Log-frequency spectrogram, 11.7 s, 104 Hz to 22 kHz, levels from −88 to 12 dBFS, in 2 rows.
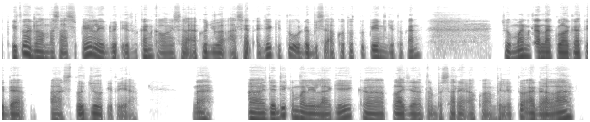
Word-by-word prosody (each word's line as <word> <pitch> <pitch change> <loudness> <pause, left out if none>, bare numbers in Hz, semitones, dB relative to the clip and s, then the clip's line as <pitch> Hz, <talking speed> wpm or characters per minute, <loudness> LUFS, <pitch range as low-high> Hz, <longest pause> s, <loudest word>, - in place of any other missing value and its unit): itu 115 +10 +2
adalah 115 -10 +4
masalah 100 -2 -2
sepele 140 - +2
duit 105 +2 -3
itu 95 +2 -5
kan 120 +3 0
kalau 95 -3 -4
misalnya 95 +1 -3
aku 105 0 0
jual 95 -1 0
aset 90 +1 -2
aja - - -1
gitu - - -2
udah - - 0
bisa - - -6
aku - - -6
tutupin 120 -3 -1
gitu 95 - -8
kan. 115 +5 -3 0.9
Cuman 120 +6 +3
karena 105 -4 +4
keluarga 95 -2 +4
tidak, 95 +3 0 0.2
eee, 95 -1 -2
setuju 95 0 +1
gitu - - -12
ya. - - -10 0.6
Nah, 105 -4 -2 0.3
eee, 105 -2 +5
jadi 100 +9 +4
kembali 115 -10 +2
lagi 105 +8 +2
ke 95 -3 +2
pelajaran 95 -1 +2
terbesar 95 +1 -4
yang 90 - -5
aku - - -6
ambil 90 0 -5
itu 90 - -2
adalah, 100 +6 +3
100 Hz, 210 wpm, -26 LUFS, 95-110 Hz, 0.9 s, eee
